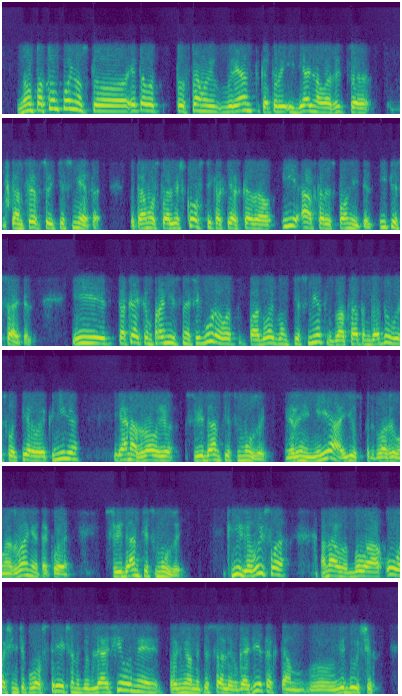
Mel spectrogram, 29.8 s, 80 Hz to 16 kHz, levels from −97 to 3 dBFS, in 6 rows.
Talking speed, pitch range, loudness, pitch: 145 wpm, 140-185 Hz, -11 LUFS, 160 Hz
